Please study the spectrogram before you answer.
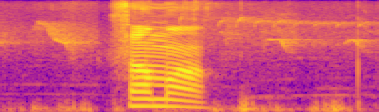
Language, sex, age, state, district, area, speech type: Dogri, male, 18-30, Jammu and Kashmir, Kathua, rural, read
